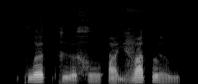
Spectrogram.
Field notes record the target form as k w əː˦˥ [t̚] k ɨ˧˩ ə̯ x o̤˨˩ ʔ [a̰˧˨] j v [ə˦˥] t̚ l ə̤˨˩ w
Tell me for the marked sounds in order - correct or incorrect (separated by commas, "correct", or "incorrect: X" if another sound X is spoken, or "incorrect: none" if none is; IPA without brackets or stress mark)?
correct, correct, incorrect: a˦˥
